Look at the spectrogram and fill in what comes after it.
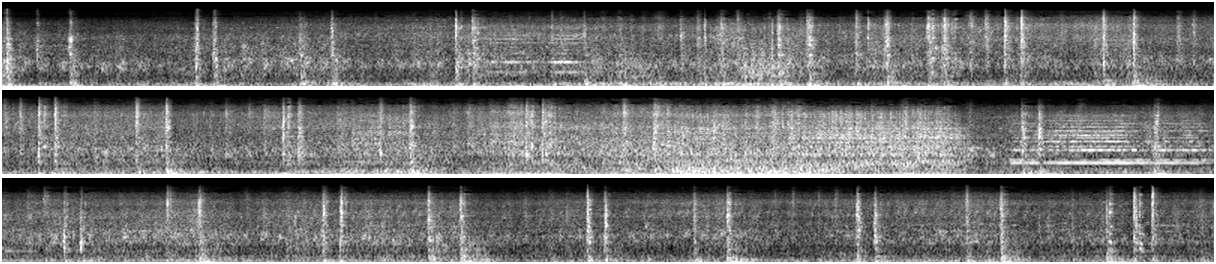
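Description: Miniature railway train running, heard from aboard: a steady low rumble with frequent clicks of the wheels over the track, louder for a couple of seconds about halfway through. A short pitched toot sounds about two-thirds of the way in.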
